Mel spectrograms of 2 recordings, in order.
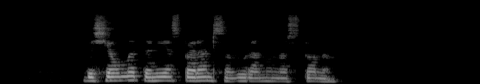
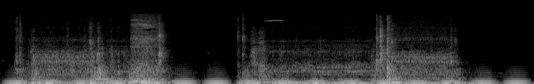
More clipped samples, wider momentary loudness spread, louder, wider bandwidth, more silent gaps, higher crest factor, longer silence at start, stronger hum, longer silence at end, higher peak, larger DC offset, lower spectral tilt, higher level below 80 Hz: neither; first, 11 LU vs 7 LU; second, -33 LUFS vs -29 LUFS; about the same, 11 kHz vs 11 kHz; neither; first, 20 dB vs 14 dB; first, 0.85 s vs 0 s; neither; first, 1.45 s vs 0.05 s; second, -16 dBFS vs -12 dBFS; neither; about the same, -5 dB/octave vs -6 dB/octave; second, -88 dBFS vs -28 dBFS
